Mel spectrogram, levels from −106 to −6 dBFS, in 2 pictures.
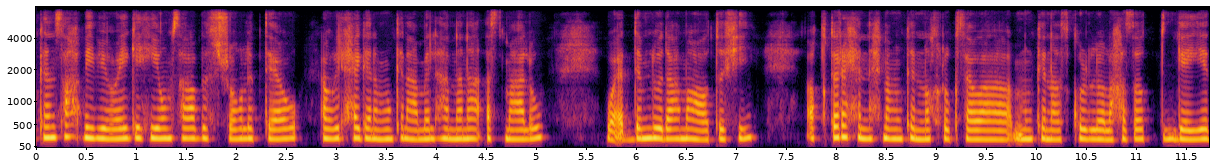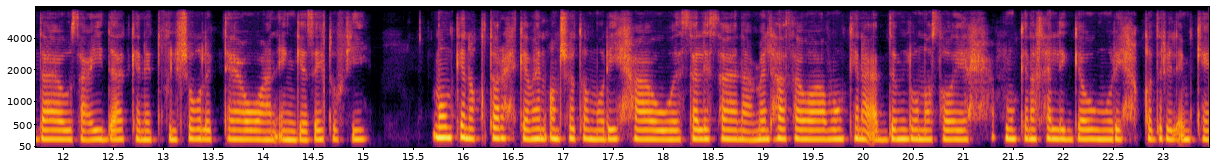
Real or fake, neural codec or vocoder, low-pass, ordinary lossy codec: fake; codec, 16 kHz, 4.8 kbps, FACodec; 7.2 kHz; none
